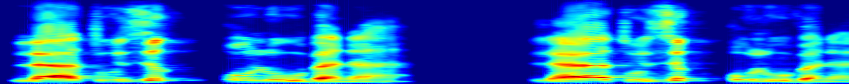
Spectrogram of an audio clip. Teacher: Membaca dengan idgham. Idgham, masukkan ghain ini pada qaf. Memasukkan ghain pada suara qaf.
